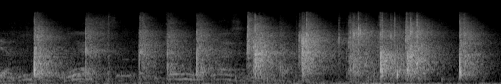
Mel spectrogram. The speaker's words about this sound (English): begins by getting them in sync with the rhythms he's clapping.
